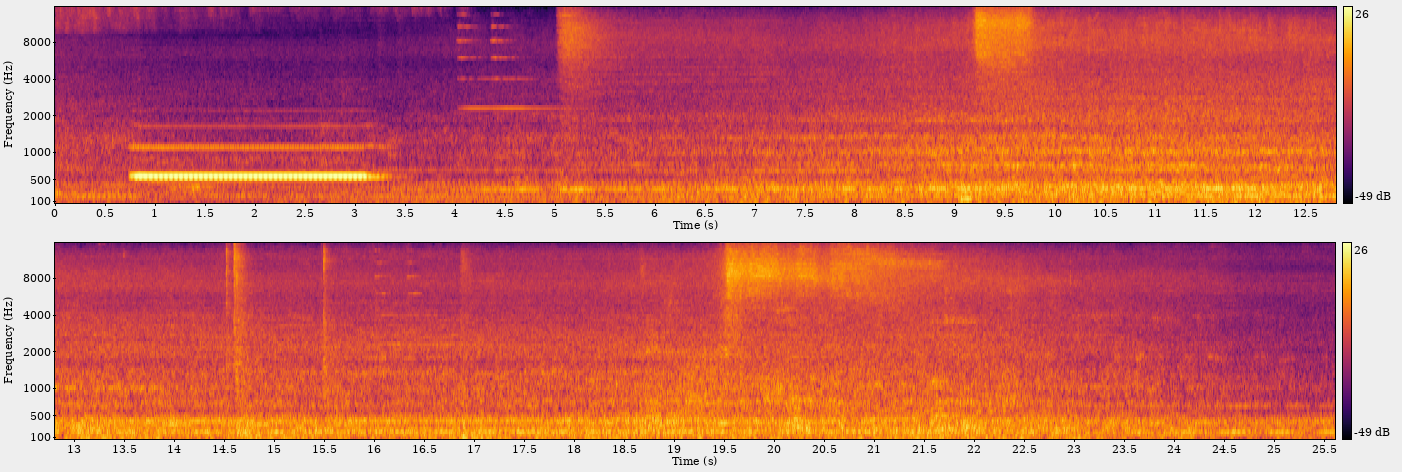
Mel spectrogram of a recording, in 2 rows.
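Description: A single train horn blast lasts about two seconds, the loudest sound here. Then a Keihan 6000 series electric train rolls slowly through the station: a steady rumble and wheel noise build, hold and ease off near the end, with two brief hisses along the way.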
